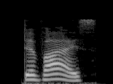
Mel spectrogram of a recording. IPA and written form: dɪˈvaɪz (Devise)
